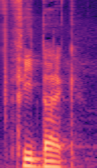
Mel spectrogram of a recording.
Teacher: Yeah, so you're doing feet, closing it, and then back, and you're not articulating the d.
